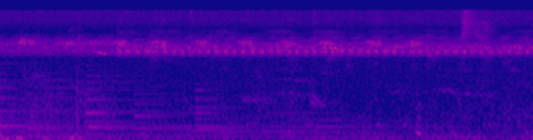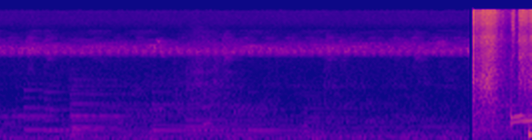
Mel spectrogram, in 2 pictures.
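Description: Faint background music of soft, sustained keyboard-like notes that change every second or so, over a steady high-pitched insect chirring like crickets.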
